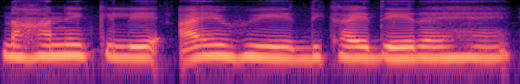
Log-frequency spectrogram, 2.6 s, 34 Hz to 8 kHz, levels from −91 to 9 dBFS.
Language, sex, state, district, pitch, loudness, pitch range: Hindi, female, Karnataka, Bangalore, 195 Hz, -14 LUFS, 190-210 Hz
